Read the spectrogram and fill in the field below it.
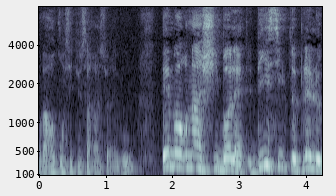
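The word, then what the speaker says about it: שיבולת: Donc vous dites Shibolet, il vous répond Sibolet. Et donc il se dénonce automatiquement.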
